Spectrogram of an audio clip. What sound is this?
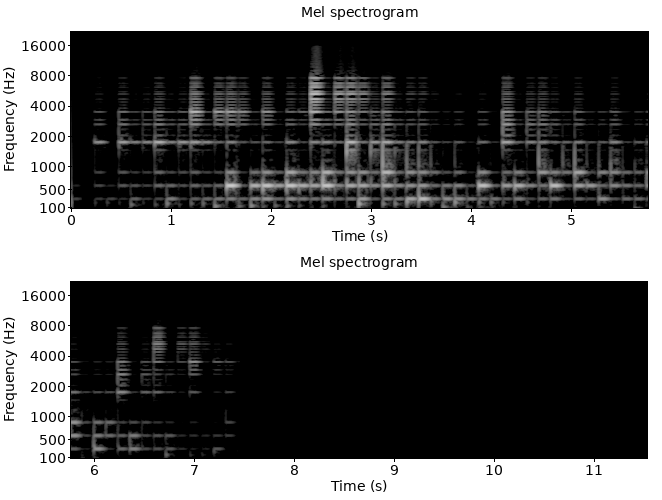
made with Sytrus VST.
fx, highpitch, sparkles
